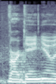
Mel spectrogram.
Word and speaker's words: vargueño: Vargueño is the only pronunciation.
